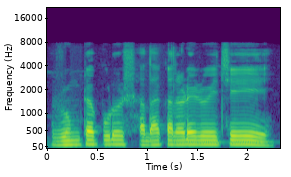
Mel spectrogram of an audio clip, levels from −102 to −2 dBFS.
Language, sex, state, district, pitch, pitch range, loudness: Bengali, male, West Bengal, Alipurduar, 115 Hz, 110-120 Hz, -16 LUFS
